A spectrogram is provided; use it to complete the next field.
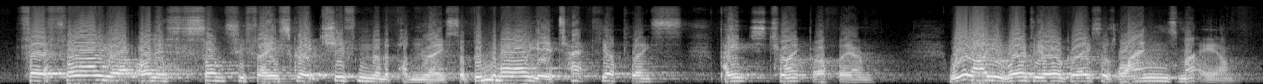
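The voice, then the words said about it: Scottish accent reciting Scots verse. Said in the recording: “Much better Scottish accent than I've got.”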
